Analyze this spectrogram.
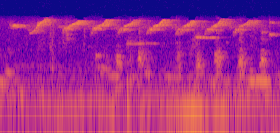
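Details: Unidentified wild bird calling nearby while someone searches for it; a quick series of thin, high chirps and downslurred notes, several per second, with faint lower chirps beneath.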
